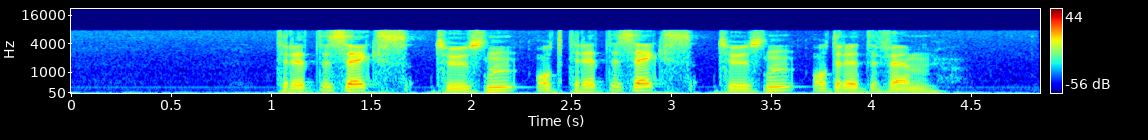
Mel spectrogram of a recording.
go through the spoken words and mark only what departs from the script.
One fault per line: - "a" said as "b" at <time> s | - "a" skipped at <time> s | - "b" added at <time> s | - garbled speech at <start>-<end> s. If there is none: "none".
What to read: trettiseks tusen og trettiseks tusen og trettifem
none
